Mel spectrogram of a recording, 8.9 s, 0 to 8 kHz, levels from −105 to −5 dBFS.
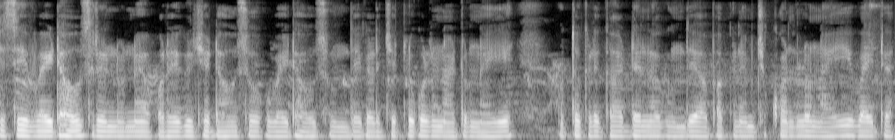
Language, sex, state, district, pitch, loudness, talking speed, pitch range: Telugu, female, Andhra Pradesh, Visakhapatnam, 100 Hz, -19 LUFS, 185 wpm, 100-105 Hz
